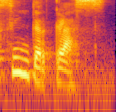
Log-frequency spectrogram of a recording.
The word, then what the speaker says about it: Sinterklaas: holanda pues ese es san nicolás y se pronuncia a sinterklaas ya entonces ellos traen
